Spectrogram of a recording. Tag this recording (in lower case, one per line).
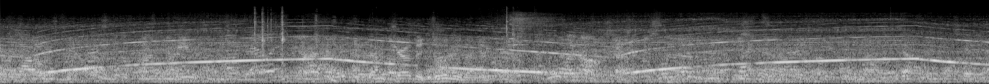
truck
vehicle
speech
